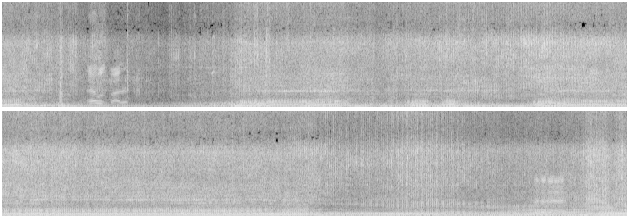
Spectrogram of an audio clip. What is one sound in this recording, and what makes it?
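An all-terrain vehicle engine revs and drones steadily, close by.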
